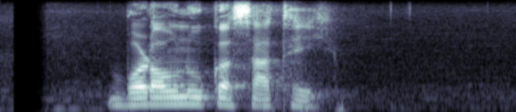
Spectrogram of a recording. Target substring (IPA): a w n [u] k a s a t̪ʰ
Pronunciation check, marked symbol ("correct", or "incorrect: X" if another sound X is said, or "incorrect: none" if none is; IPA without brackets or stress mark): correct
